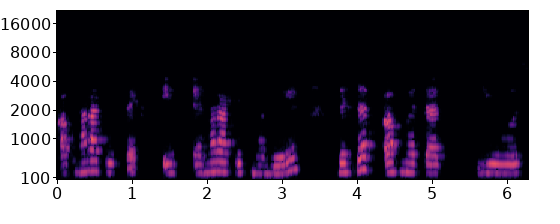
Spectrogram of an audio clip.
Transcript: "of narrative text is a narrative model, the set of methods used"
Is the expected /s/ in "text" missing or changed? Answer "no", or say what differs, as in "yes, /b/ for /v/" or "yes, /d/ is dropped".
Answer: no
